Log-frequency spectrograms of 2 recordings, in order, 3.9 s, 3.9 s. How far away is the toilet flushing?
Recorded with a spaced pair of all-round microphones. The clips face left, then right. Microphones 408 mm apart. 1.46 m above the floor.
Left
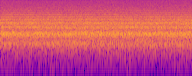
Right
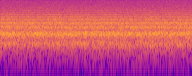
I don't hear a toilet flushing.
